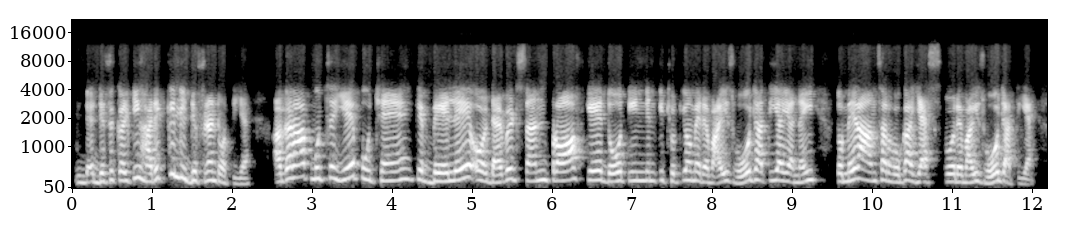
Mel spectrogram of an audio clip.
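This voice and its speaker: A young man, a surgery resident, giving casual advice to students in Hindi-Urdu with English phrases, often saying "okay". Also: high voice. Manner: mixes English phrases into Hindi-Urdu, calls listeners 'children'; repeats 'ठीक है' often. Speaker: surgery postgraduate resident answering students' questions. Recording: phone-like narrow audio.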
